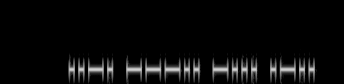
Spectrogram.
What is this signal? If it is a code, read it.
Morse code, heard as a keyed tone, about 25 wpm, 700 Hz. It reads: F8BL
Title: DXCC-100 Call Signs - 4 Characters - Repeated 2x - 25wpm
